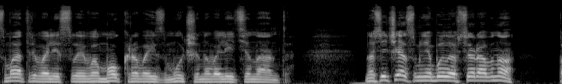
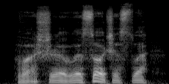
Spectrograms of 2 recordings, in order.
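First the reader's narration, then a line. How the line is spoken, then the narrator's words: Mumble. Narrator (Russian): пробормотал я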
